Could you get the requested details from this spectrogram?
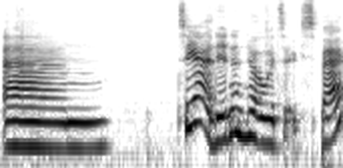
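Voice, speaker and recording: In a Dutch accent, a woman speaks at a medium pitch and moderate pace with ordinary pitch variation, on a very clean recording with a silent background. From Netherlands, Zaanstreek near Amsterdam. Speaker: knitting podcaster. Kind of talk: casual chat. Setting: home studio. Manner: halting, with frequent fillers.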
